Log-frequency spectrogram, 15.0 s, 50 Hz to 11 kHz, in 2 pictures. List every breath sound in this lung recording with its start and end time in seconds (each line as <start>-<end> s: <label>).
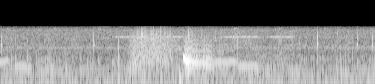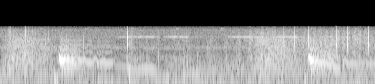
2.58-3.59 s: inhalation
3.65-4.29 s: exhalation
3.65-5.24 s: wheeze
7.63-8.63 s: inhalation
8.65-9.30 s: exhalation
8.67-10.78 s: wheeze
12.66-13.66 s: inhalation
13.66-14.40 s: exhalation
13.66-14.40 s: wheeze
